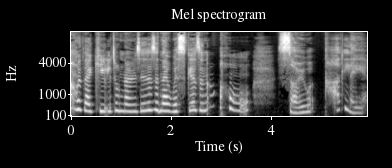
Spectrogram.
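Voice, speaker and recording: A woman playing a possessive, lovesick witch in an ASMR roleplay, cooing sweetly with menace and slipping into breathy whispers. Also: high voice, full character voice. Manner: breathy whispers mixed with giggles, sighs and cooing. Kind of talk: ASMR roleplay audio drama.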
